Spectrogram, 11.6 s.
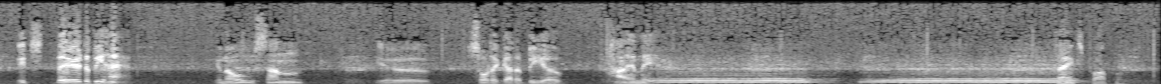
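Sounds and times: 
speech: 0:00.2 - 0:01.5, 0:02.2 - 0:03.2, 0:03.8 - 0:06.8, 0:10.6 - 0:11.4
train whistle blowing: 0:06.2 - 0:11.4.

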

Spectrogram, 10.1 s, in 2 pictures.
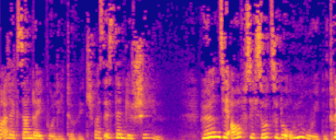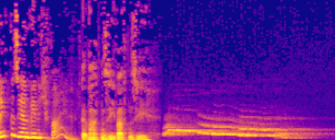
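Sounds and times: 
speech: 0:00.1 - 0:07.4
dogs howling: 0:07.5 - 0:10.0.

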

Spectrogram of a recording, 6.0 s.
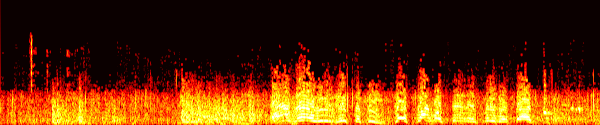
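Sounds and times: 
low rumble: 0:00.0 - 0:05.9
artillery shell bursts during a beach landing: 0:00.4 - 0:03.8
speech: 0:03.0 - 0:05.6.

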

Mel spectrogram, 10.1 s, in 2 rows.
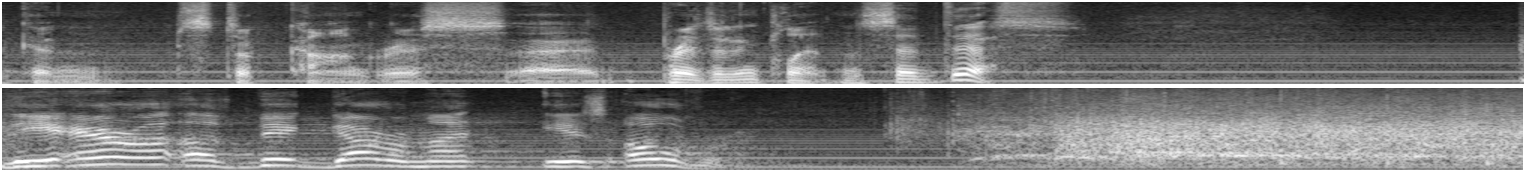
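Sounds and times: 
speech: 0:00.1 - 0:03.6, 0:05.0 - 0:08.4
audience applause after a speech: 0:08.0 - 0:10.1.

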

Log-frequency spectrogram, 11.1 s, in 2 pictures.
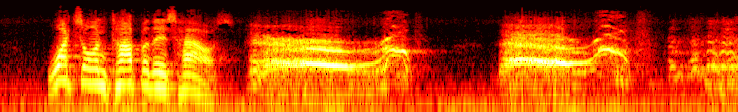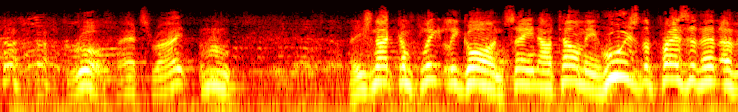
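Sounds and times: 
speech: 0:00.4 - 0:02.2, 0:06.1 - 0:07.5, 0:08.2 - 0:11.0
man imitating a dog growling: 0:01.9 - 0:03.1, 0:03.8 - 0:04.7
laughter: 0:05.0 - 0:08.7.

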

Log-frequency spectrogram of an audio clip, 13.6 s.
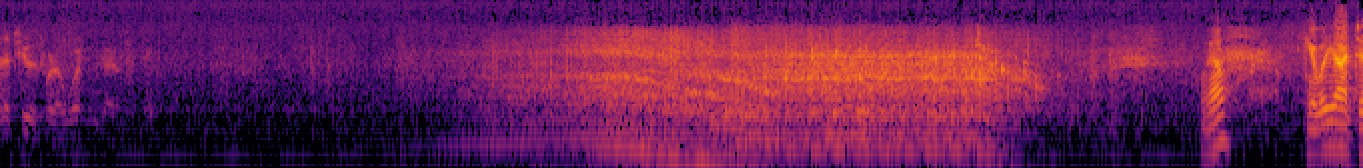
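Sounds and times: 
speech: 0:00.1 - 0:01.8, 0:12.1 - 0:12.4, 0:13.0 - 0:13.6
car driving: 0:03.8 - 0:11.9.

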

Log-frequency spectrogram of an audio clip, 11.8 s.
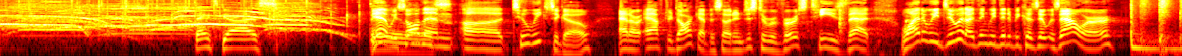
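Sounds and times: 
studio audience cheering and whooping: 0:00.0 - 0:04.1
speech: 0:02.0 - 0:02.9, 0:03.7 - 0:11.5.

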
